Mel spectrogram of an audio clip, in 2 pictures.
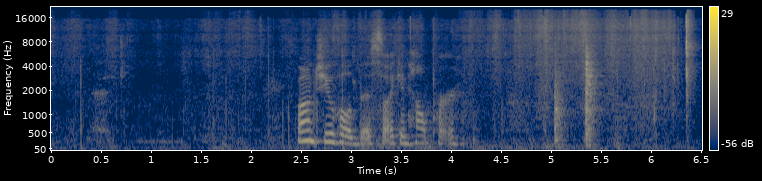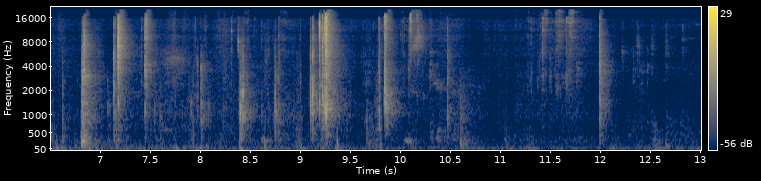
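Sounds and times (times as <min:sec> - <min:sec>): handling knocks and rustles: 0:00.0 - 0:07.2.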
